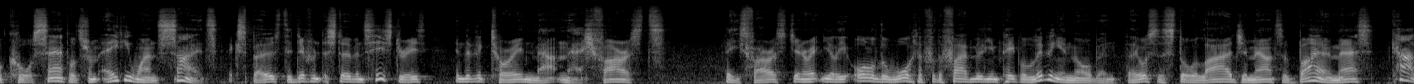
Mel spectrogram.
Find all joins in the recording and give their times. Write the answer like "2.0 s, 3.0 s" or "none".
none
